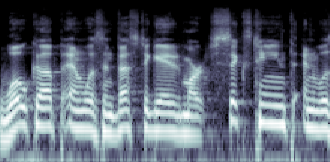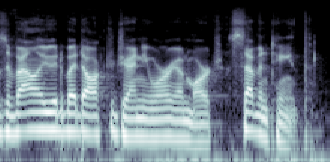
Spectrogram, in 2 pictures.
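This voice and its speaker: A man with an ordinary speaking voice talks at a moderate pace with a fairly high pitch and lively intonation, in a very clean recording with a silent background. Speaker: roleplay streamer playing a judge. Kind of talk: roleplay courtroom monologue.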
